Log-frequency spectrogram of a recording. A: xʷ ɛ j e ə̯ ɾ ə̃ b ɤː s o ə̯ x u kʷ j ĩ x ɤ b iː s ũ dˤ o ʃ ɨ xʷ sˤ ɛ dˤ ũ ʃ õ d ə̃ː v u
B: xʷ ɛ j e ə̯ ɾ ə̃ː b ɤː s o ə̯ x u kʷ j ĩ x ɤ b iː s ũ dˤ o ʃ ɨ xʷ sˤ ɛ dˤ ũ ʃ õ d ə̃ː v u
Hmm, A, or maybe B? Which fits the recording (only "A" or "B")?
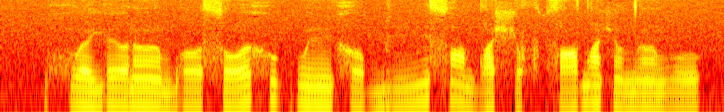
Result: B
